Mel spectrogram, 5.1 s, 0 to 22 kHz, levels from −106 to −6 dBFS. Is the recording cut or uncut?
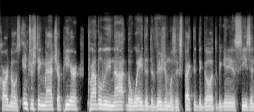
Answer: cut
